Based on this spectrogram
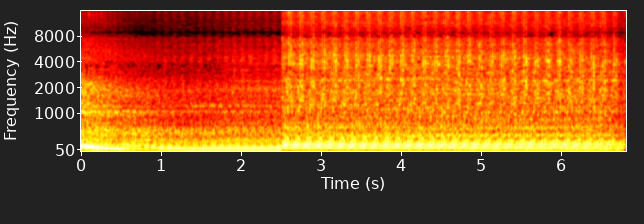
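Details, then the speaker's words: High-mileage, off-roaded Hummer H3 at idle. A sharp, rapid puffing tick at about three to four per second comes from an exhaust manifold leak. A cheap replacement manifold has always leaked; otherwise the engine is said to be fairly quiet. "I cannot even imagine the comments that are going to be under this video because I shot this with the engine making that much noise with that exhaust leak. But it actually is a fairly quiet engine."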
